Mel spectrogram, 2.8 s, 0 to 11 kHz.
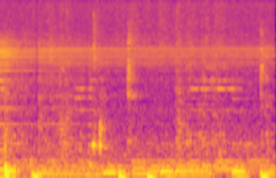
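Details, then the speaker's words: Randall RG80ES guitar amp head: irregular pops and crackles over a low hum as the knobs are turned, from scratchy potentiometers. "okay so this thing has scratchy pots and i'm not too sure how this amplifier works"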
